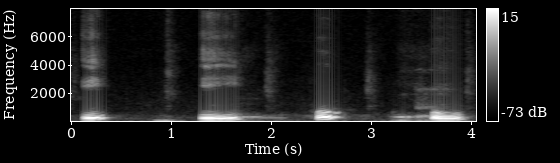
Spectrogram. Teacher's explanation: संवर्त में जिन स्वरों के उच्चारण में मुख द्वार लगभग बंद रहता है, उन्हें संवर्त स्वर कहते हैं।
